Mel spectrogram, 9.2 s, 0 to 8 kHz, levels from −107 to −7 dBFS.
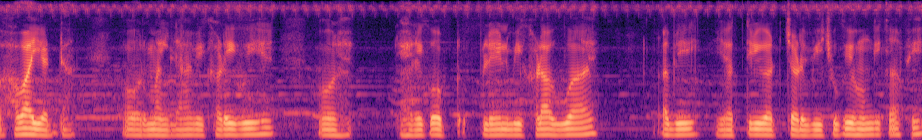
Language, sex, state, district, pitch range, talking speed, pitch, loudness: Hindi, male, Uttar Pradesh, Etah, 115-125 Hz, 150 wpm, 120 Hz, -27 LUFS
